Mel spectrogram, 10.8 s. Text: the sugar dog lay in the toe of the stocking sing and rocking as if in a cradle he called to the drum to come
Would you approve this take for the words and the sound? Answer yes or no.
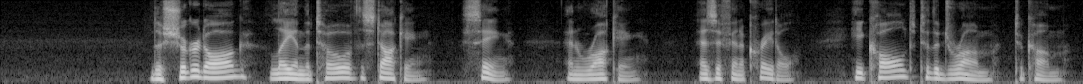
yes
